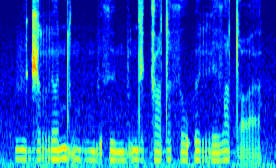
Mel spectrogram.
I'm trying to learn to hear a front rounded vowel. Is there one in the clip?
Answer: yes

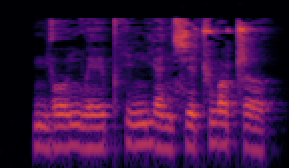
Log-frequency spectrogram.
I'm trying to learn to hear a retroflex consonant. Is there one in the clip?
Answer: yes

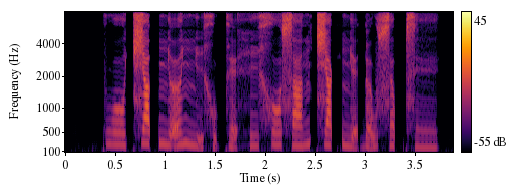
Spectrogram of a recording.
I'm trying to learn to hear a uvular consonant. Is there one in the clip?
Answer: no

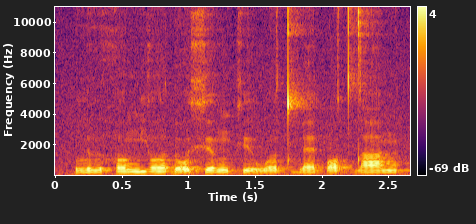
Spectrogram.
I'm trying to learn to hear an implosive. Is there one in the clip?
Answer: yes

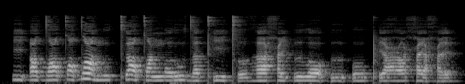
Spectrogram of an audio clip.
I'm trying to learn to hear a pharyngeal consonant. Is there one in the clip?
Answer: yes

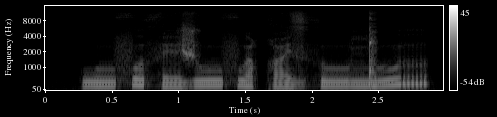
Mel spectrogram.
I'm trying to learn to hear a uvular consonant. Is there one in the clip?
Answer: yes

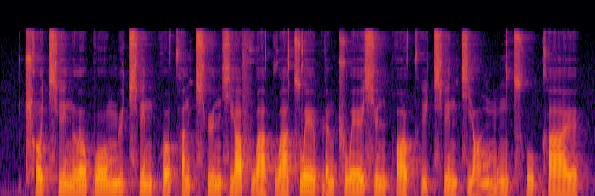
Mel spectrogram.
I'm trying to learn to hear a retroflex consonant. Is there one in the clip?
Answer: yes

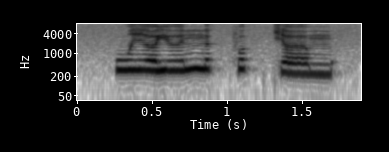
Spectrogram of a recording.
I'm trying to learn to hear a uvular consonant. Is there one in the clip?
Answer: no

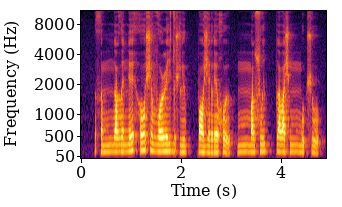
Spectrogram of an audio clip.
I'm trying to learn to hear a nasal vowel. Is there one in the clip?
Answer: no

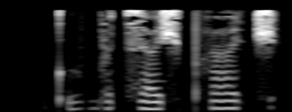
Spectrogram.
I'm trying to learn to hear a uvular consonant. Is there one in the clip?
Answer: no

